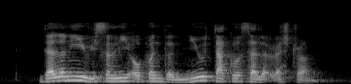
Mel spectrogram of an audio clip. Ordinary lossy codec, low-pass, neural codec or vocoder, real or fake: AAC, 32 kbps; 7.2 kHz; none; real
